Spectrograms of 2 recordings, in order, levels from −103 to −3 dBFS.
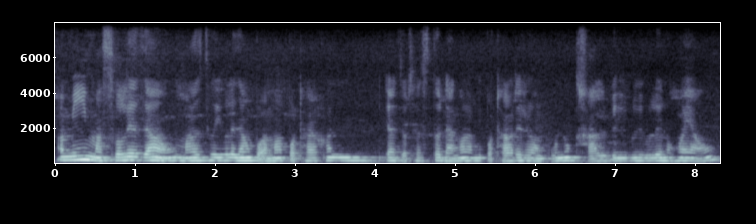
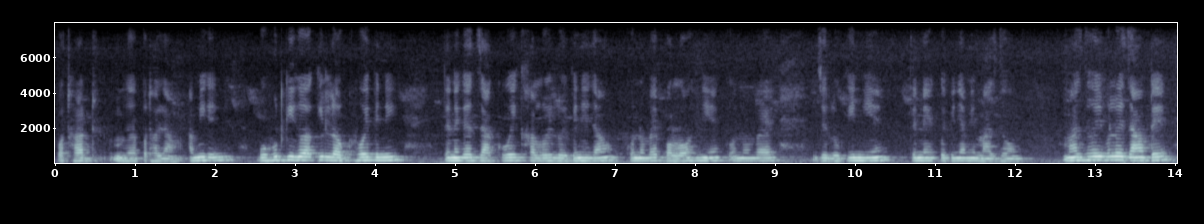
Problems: constant background noise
